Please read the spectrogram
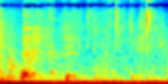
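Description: A quiet stretch: a steady low hum with faint, scattered small handling noises close to a handheld microphone.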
